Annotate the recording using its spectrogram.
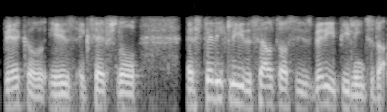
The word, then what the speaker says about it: Seltos: Well, the car you've been driving around on, is Kia, is it Seltos? Is that how you pronounce it? – Seltos, that's the way you pronounce it.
